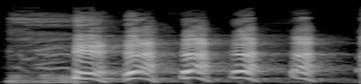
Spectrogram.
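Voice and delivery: sudden high laughing burst; loud high laugh. Real, not acted.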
